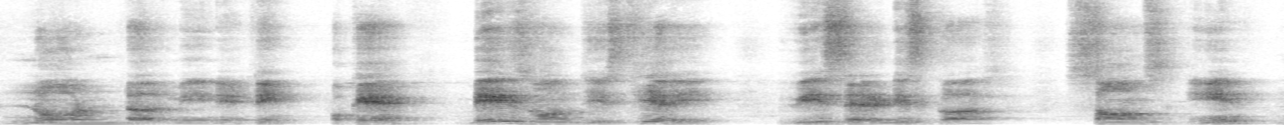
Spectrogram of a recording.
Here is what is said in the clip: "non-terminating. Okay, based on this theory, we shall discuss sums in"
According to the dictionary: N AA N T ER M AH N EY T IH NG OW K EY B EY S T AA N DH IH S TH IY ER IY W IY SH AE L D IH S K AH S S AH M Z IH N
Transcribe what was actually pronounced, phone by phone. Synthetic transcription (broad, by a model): N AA N T ER M AH N EY T IH NG OW K EY B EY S AA N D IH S T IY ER IY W IY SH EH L D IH S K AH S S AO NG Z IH N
